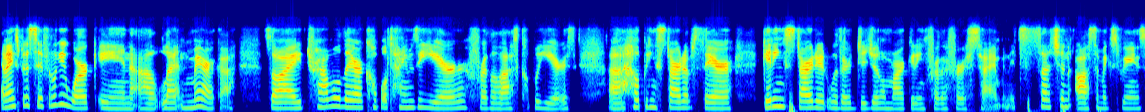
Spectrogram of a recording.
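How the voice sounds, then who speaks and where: A woman with a Spanish accent talks very fast at medium pitch in a bright, sharp tone, with a dry, close sound with no echo and a quiet background. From Puerto Rico. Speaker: digital marketing manager. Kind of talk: webinar presentation.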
